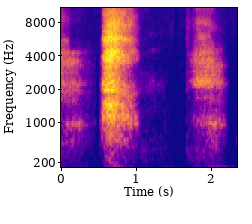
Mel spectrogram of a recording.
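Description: A person breathing audibly in a pause in speech: a strong sighing breath about half a second in, then a softer breath near the end, just before speaking again.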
